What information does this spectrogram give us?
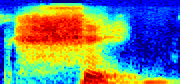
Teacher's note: We do not hear the Z sound here.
